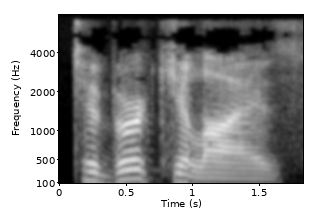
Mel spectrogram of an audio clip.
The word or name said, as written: tuberculize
